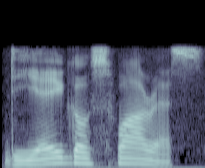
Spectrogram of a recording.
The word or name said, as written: Diego-Suarez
